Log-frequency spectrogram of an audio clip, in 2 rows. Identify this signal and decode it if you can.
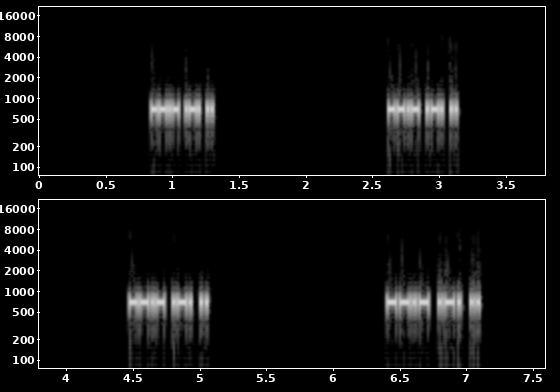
Morse code, heard as a keyed tone, about 64 wpm, 700 Hz. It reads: QRI QRI QRI QRI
